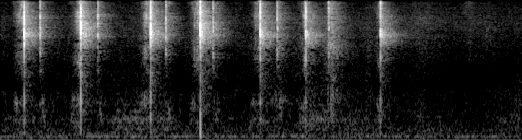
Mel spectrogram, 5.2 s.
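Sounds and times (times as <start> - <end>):
scissors snipping during a haircut: 0.1 - 3.9.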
